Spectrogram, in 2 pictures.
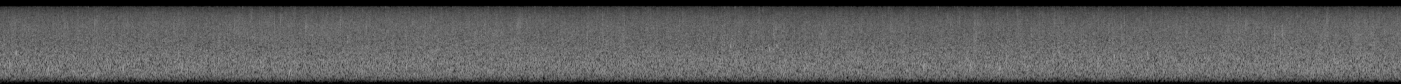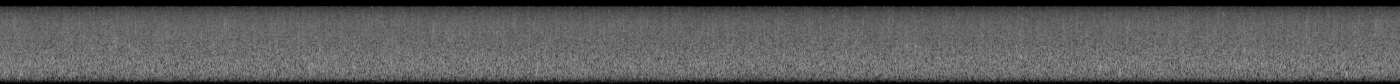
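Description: Steady rain falling on pavement: an even, unbroken hiss of many drops that neither builds nor lets up.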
